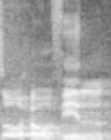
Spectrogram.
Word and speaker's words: suhufi: Hati-hati fi. Jangan sampai bacanya panjang. Sering kali saya mendengar suhufi Ibrahim, harusnya suhufi Ibrahim wa Musa.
